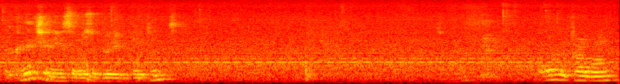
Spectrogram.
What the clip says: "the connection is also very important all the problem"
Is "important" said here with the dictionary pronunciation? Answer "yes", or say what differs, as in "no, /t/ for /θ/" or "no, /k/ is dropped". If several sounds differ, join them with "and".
yes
